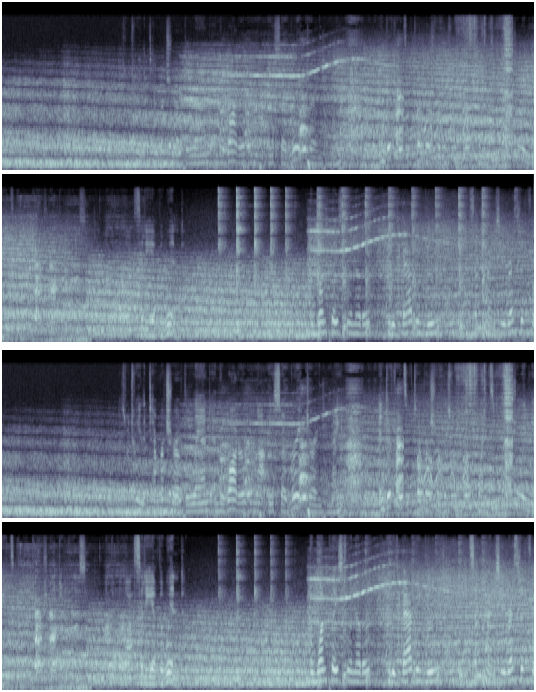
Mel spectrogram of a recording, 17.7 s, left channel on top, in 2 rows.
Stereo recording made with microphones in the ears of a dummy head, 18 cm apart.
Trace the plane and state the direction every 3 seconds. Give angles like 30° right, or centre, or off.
60° left, 50° left, 50° left, 30° left, 10° left, 30° right.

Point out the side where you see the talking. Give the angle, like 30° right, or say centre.
40° right.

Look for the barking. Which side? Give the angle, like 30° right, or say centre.
10° right.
